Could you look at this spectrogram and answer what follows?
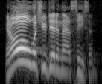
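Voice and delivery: loud, rising cry of wonder; preacher's joyful shout; exclaimed oh. Real, not acted. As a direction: burst out with awe.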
